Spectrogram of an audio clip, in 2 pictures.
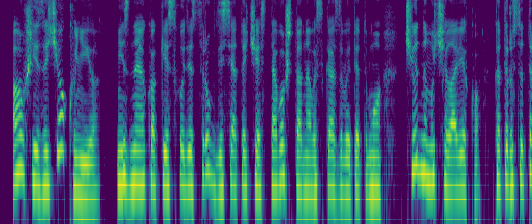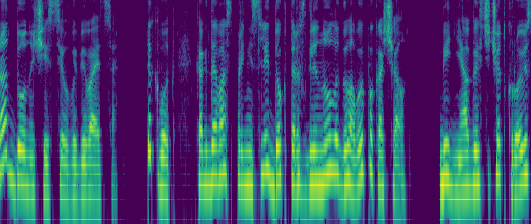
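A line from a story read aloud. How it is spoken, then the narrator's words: Plain. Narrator (Russian): сказал он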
